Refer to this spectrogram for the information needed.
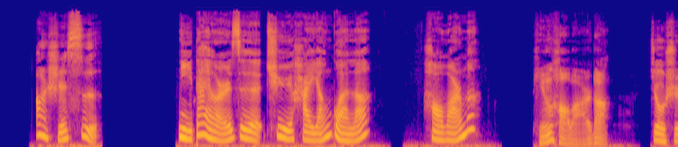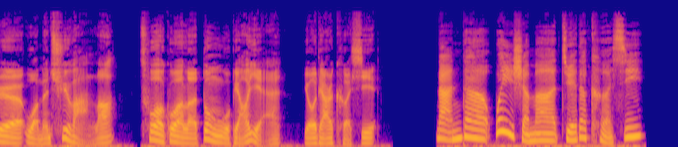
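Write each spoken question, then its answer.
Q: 男的为什么觉得可惜?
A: 错过了动物表演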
